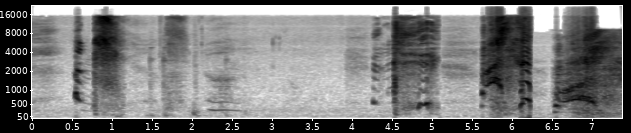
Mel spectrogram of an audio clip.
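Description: Several sharp sneezes with quick in-breaths and brief voiced catches before them. A run of repeated sneezing.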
